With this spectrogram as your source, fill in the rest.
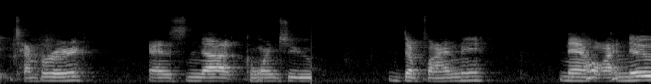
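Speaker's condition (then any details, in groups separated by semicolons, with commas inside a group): ALS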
